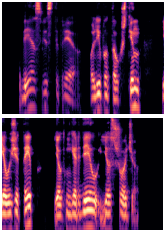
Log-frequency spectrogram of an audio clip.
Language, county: Lithuanian, Vilnius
